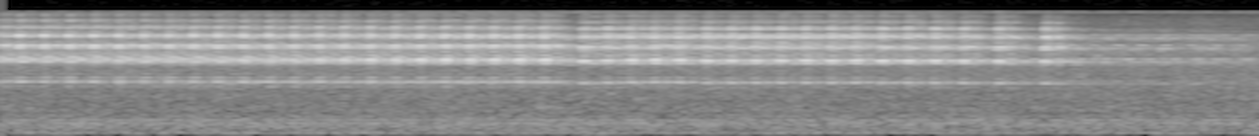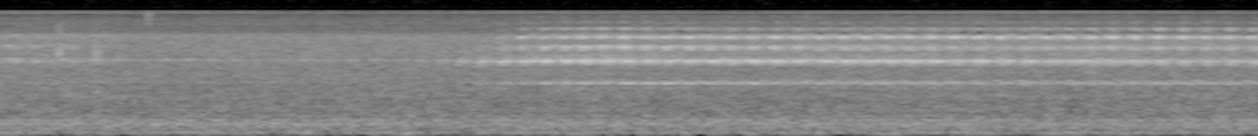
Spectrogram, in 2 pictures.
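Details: Evening cicada (higurashi, Japanese cicada) call: a clear, bell-like trill of fast, even pulses, about four per second, running several seconds, falling silent briefly, then resuming just as strongly.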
